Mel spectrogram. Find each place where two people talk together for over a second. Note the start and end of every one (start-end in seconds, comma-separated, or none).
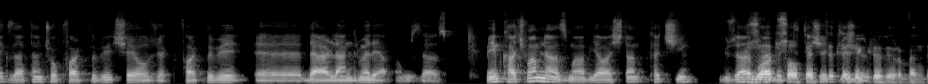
7.4-8.8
